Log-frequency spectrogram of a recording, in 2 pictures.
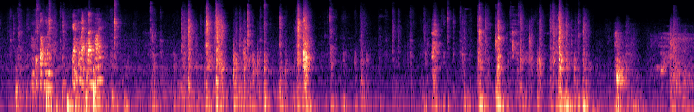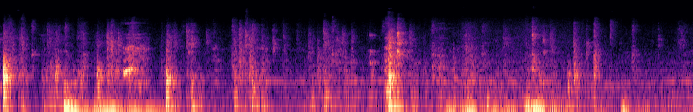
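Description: Irregular knocks, taps and clicks of a motorized roller shade's headrail and its mounting brackets being handled and pushed into place against the top of a window frame.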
